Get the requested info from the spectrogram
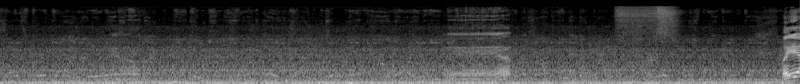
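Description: Semi-truck's diesel engine idling steadily, heard from inside the cab, with a brief hiss about six seconds in.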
